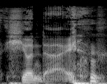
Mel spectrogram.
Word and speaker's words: Hyundai: assured me of the proper pronunciation of high-end I and it's Hyundai there you go in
